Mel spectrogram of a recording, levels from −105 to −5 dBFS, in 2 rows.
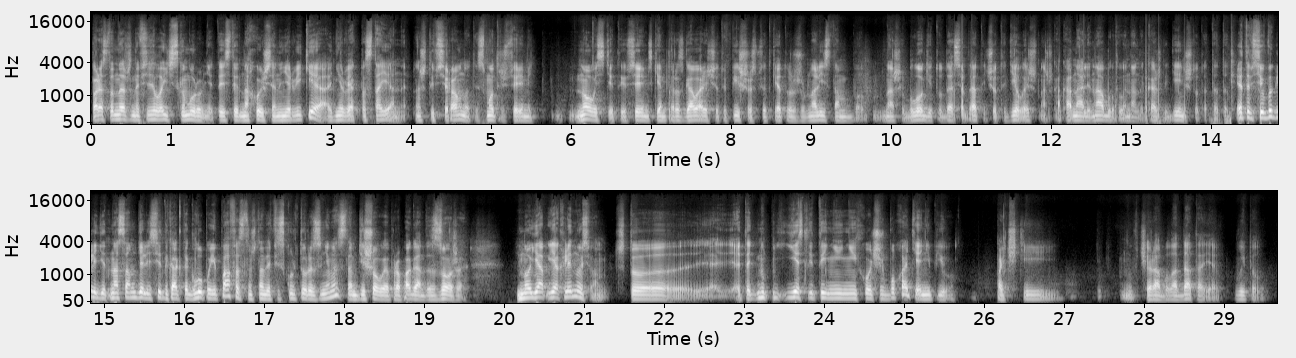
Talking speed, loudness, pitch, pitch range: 195 wpm, -20 LUFS, 115 Hz, 105-135 Hz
